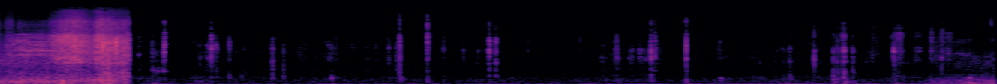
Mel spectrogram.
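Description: Crinkly rustling of a bivvy bag and inflatable sleeping mat being handled, which cuts off abruptly about a second in. After it comes near silence with scattered faint clicks, and a faint hiss near the end.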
